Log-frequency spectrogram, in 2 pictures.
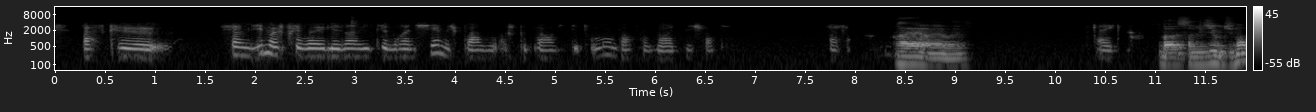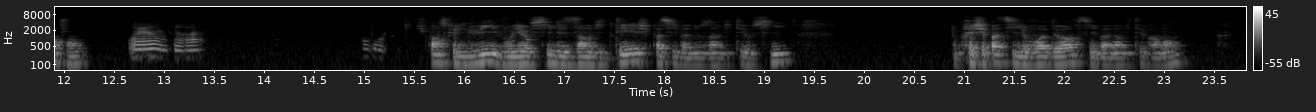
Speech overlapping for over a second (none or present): none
